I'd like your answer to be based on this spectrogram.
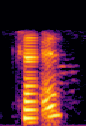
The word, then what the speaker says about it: Chaya: C-H-A-Y-A. – C-H-A-Y-A. Kaya? – Mm-hmm. – Or is it silent C? So Kaya? – No. It's perfect. It's Kaya. – Kaya?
